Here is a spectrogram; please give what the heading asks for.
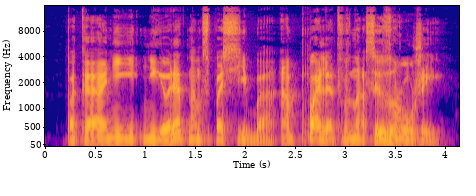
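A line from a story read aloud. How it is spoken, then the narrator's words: Grumbling. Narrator (Russian): проворчал Шпунтик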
